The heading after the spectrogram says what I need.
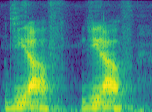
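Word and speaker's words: giraffe: ठीक है, अगला एग्जाम्पल देखिए, जिराफ। यहाँ पर देखिए जी के बाद क्या है? आई। तो यदि किसी इंग्लिश वर्ड्स में जी के बाद आई आता है तो जी का उच्चारण क्या होता है? ज। यहाँ पर देखिए ट्रिक क्या है, जी के बाद आई आएगा तो जी का उच्चारण ज होता है।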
